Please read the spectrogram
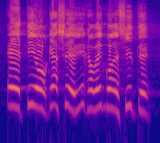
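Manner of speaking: loud, high, chummy hail; cheeky shout-out to an old pal; mock overfamiliar greeting. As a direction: barge in casually on royalty. Mock barging in on the king.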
